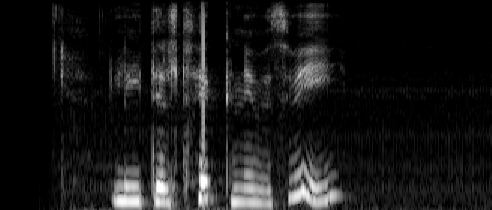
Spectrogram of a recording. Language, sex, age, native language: Icelandic, female, 50-59, Icelandic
